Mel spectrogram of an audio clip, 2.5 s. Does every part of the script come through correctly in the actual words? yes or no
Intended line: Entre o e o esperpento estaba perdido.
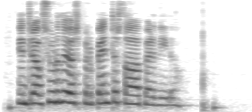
no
